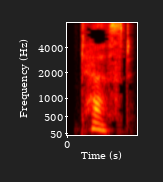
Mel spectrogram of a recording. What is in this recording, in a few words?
"Test", English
